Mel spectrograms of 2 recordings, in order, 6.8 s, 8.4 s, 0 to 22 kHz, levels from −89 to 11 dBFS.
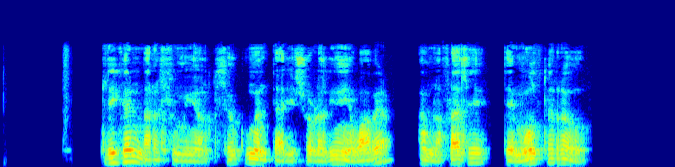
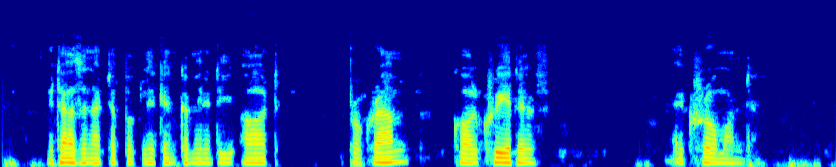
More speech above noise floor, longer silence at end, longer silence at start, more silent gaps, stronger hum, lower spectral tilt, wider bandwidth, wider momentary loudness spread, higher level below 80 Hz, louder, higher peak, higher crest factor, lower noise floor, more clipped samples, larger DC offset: first, over 66 dB vs 55 dB; first, 0.85 s vs 0.15 s; first, 0.65 s vs 0.05 s; first, 0.75-1.01 s, 3.97-4.18 s, 4.93-5.04 s vs none; neither; second, -5 dB/octave vs -8.5 dB/octave; first, 7.8 kHz vs 6.8 kHz; second, 9 LU vs 22 LU; second, -60 dBFS vs -48 dBFS; about the same, -25 LUFS vs -23 LUFS; about the same, -4 dBFS vs -2 dBFS; about the same, 20 dB vs 22 dB; first, under -90 dBFS vs -77 dBFS; neither; neither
